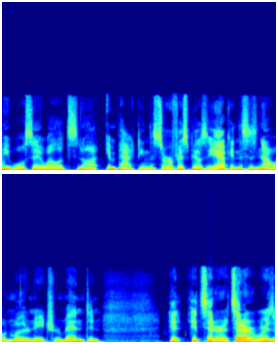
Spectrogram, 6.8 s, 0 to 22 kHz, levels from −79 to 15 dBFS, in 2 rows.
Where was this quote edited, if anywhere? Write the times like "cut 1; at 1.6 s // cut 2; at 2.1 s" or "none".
cut 1; at 2.8 s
